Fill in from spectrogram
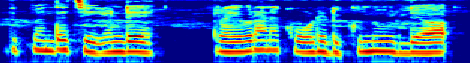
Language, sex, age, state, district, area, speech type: Malayalam, female, 18-30, Kerala, Kannur, rural, spontaneous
